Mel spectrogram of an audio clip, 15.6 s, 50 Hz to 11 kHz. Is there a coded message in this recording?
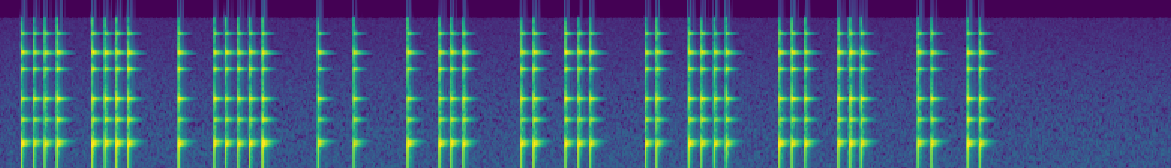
Yes: tap code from 0.3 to 13.3 s, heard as taps on a metal pipe, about 6 knocks a second. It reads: TEACHING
